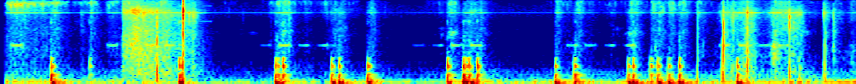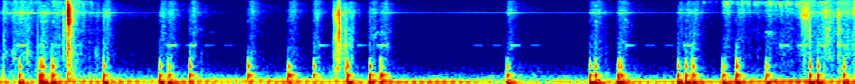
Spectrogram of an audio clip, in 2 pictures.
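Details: Subwoofer distorting, irregular sharp pops and crackles breaking through the deep bass thump; cause unknown, online searches did not fix it.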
